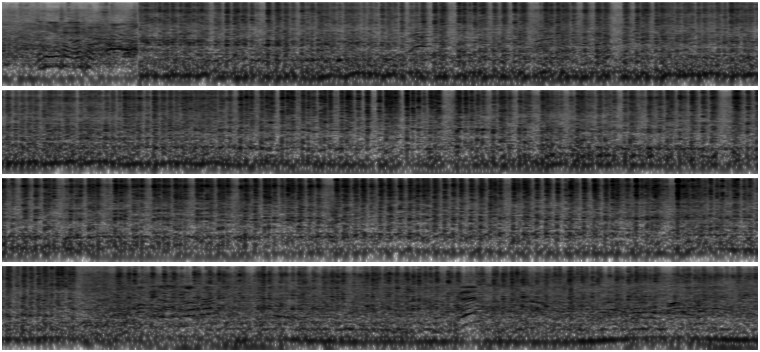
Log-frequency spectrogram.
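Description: A Chevrolet Malibu drag car's engine running at idle, loud and steady, with crowd voices around it.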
